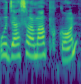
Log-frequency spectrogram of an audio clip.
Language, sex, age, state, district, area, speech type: Assamese, female, 18-30, Assam, Morigaon, rural, spontaneous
